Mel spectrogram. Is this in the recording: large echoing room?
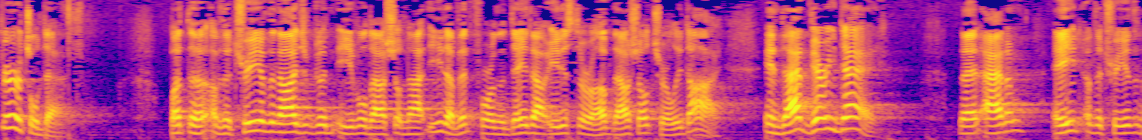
yes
